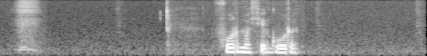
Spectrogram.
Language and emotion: Russian, neutral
